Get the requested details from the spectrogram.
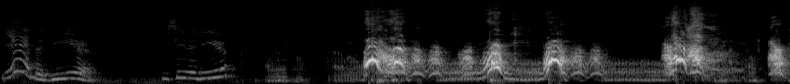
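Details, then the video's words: Small Pomeranian dog outdoors: after a few seconds of a person speaking Vietnamese, a string of loud, sharp, clustered barks bursts out, some in quick doubles, with brief gaps between. "The small Pomeranian dog makes a funny barking sounds outdoor"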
